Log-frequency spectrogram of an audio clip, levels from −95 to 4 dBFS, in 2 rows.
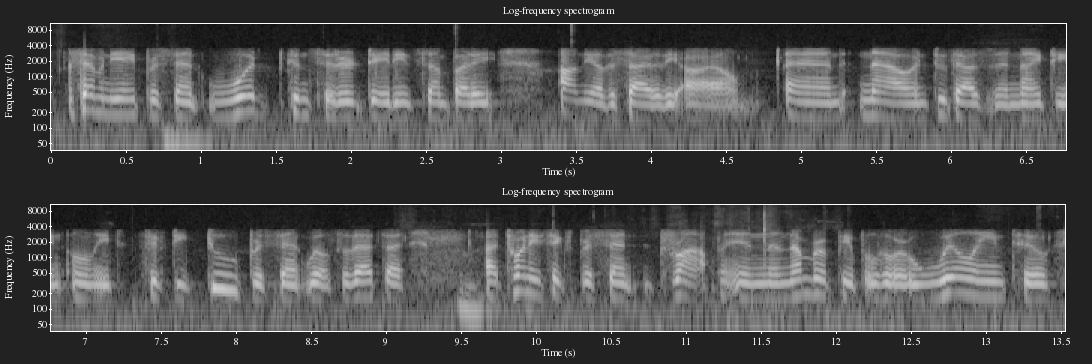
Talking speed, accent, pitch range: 145 wpm, American, 160-200 Hz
